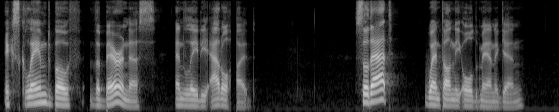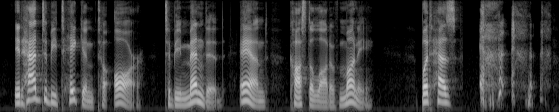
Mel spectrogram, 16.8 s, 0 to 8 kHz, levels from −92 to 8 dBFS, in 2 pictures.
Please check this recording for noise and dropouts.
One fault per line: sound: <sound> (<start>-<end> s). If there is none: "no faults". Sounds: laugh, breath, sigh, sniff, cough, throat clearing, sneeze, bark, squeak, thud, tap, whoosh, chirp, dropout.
sound: dropout (3.5-3.6 s)
sound: cough (15.6-16.7 s)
